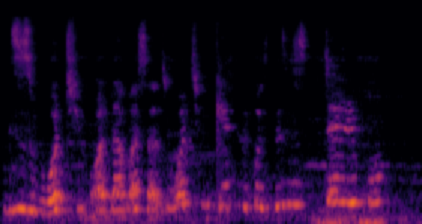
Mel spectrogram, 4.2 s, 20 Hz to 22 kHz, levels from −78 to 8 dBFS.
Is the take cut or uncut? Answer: uncut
